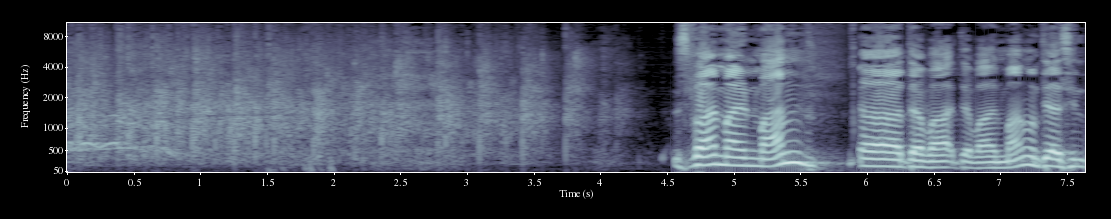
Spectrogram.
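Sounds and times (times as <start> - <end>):
audience applause: 0.0 - 4.3
speech: 4.6 - 7.6.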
